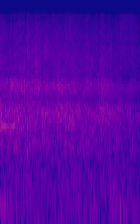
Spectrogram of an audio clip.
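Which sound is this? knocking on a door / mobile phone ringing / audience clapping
audience clapping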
